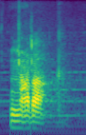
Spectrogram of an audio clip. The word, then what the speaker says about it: naraka: Of course, jail, or naraka, according to Tibetan pronunciation, but Sanskrit says narak, or in English, hell or something, The idea of imprisonment, life sentence, This is my wish.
